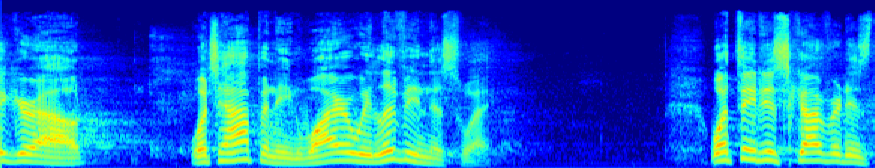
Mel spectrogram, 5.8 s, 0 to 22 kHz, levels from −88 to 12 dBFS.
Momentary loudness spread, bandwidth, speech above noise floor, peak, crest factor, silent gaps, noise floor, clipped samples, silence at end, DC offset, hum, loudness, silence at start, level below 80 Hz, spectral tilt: 10 LU; 17 kHz; 47 dB; -4 dBFS; 20 dB; none; -69 dBFS; under 0.1%; 0 s; under 0.1%; none; -21 LUFS; 0 s; -78 dBFS; -3 dB/octave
